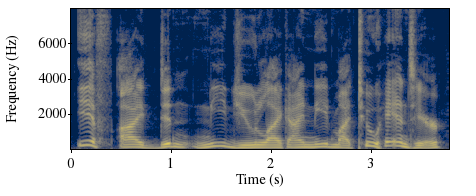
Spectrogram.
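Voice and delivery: high, exasperated officer; angry captain. Acted. Captain rebuking the sergeant who stands in his way, angry. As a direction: threaten and challenge your sergeant.

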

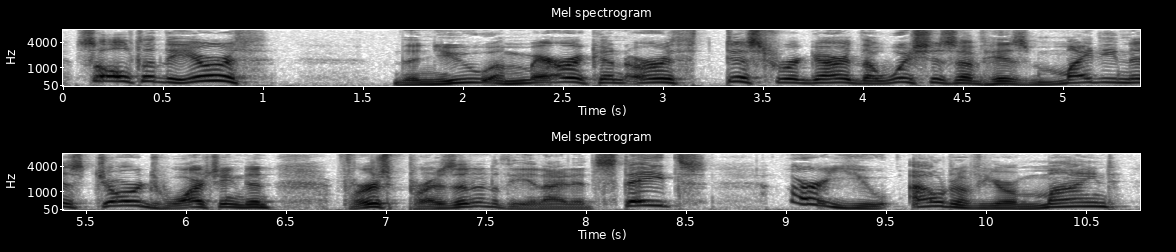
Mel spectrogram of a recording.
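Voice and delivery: mock-grand outburst at an absurd notion; crying out. A narrator's reading. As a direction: argue with rising, theatrical disbelief. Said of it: "cried Ellery".

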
